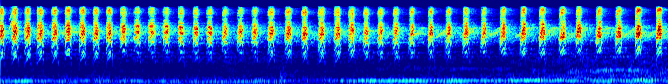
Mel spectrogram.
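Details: Little spiderhunter in nonstop shooting song, used to make raw spiderhunters sound off: about thirty-five crisp, high chipping notes packed closely and irregularly, with a low hum underneath.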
